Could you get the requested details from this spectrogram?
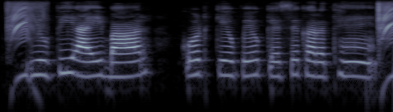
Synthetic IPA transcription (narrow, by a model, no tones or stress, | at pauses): juːpiaːibaːɾ | koːʈkeʊpjoːɡ̚kɛːsekəɾət̪ɦɛ̃ː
